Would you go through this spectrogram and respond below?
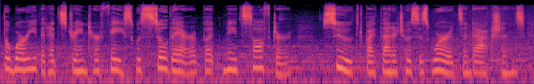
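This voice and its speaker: A woman's voice: medium pitch, fairly even intonation, unhurried, over music. A woman reading scripted narration for a mythological audio drama. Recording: clearly noisy background.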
